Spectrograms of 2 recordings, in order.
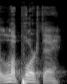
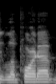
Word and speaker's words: Laporte: Evan, how did you pronounce that defender's name from Spain? Spain, which defender? Laporte. How did Laporte. Yeah. Just so you know, it will always be Laporta due to former Cleveland Guardians / Indians, Matt Laporta.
